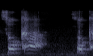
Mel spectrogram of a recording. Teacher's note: సుఖ లో మహాప్రాణం ఖ కి మహాప్రాణం ఉంది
